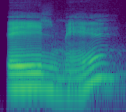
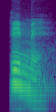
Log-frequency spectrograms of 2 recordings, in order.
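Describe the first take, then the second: First: The phrase is said in full. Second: The phrase is said shortened. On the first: "you should say" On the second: "most people say"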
